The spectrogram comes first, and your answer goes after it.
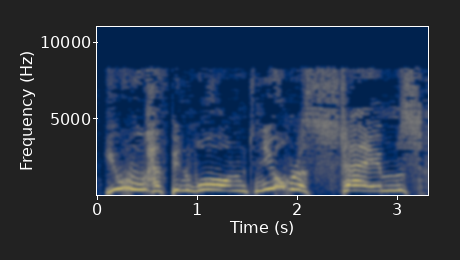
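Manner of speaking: high, slow hissing air god. A narrator's reading. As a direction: hiss like air from a balloon. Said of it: "His voice hissed like air".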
